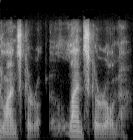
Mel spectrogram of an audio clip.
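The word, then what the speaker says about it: Lanckorona: wouldn't the C be pronounced like Landskrona? Yeah, it would be Lanskarona.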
